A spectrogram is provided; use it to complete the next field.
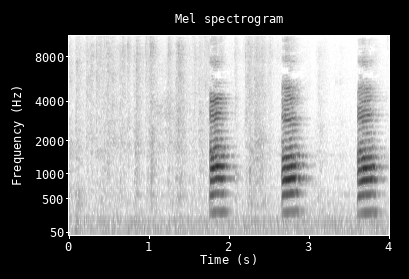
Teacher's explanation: ये हमारे कहां से निकल रहा है, अक्सा हलक से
